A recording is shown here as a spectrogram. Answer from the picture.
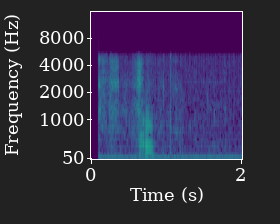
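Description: Background noise as the recording cuts in, with one short vocal sound that falls steeply in pitch a little over half a second in.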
